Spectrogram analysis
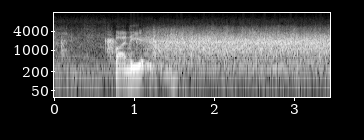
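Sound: crowd applause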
